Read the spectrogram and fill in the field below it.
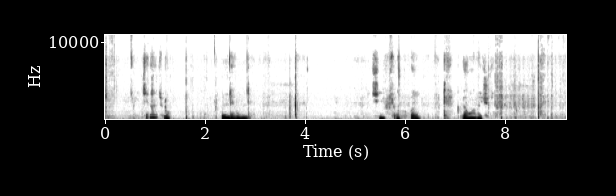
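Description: A pastel crayon scratches softly across rough paper.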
